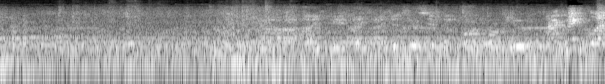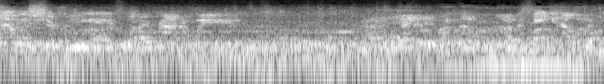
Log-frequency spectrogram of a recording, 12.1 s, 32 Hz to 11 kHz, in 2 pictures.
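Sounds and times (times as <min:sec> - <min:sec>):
bus low rumble: 0:00.0 - 0:12.0
people talking: 0:02.3 - 0:12.0.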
